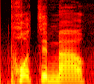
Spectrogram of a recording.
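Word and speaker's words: Portimao: These include black sapphire, mineral white or grey, sunset orange or pot de mal blue. Is that how you pronounce that, Andre?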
